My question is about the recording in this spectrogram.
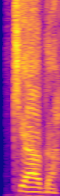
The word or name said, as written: quiada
